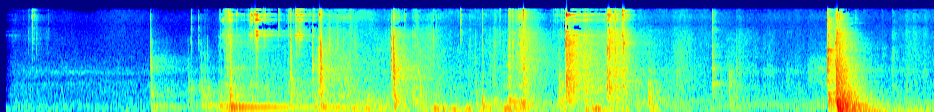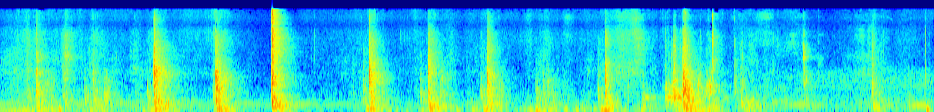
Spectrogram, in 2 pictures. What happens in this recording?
I unlocked the door to the room, opened and closed the door. I turned on the lights and walked to the window. I opened the window.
